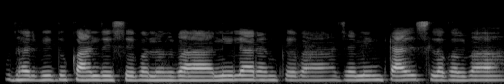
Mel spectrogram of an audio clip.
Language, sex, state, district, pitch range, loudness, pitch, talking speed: Bhojpuri, female, Uttar Pradesh, Gorakhpur, 195-205 Hz, -26 LUFS, 200 Hz, 165 wpm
